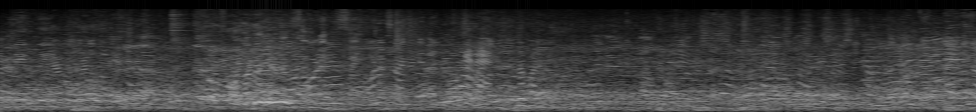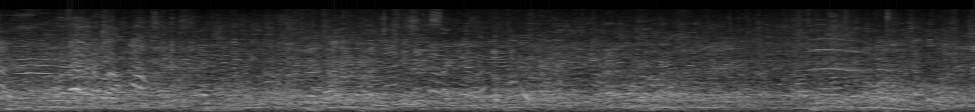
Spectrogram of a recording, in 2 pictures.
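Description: A crowd of women and men chatter close by.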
